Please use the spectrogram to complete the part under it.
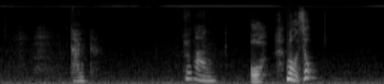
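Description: A woman speaks sharply and with agitation.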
